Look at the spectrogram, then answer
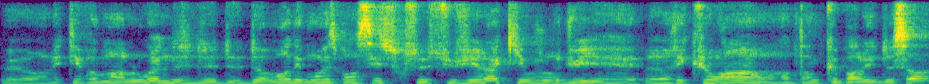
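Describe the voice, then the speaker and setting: A man's dark, mellow tone comes at a fairly high pitch, somewhat breathy, with fairly even intonation and a moderate pace. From southern France, Gard (Vauvert). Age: 30s. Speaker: professional boxer. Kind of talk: interview testimony. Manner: halting, many fillers.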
